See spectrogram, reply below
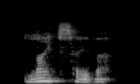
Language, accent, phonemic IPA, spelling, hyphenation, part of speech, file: English, Southern England, /ˈlaɪfˌseɪvə/, lifesaver, life‧saver, noun, LL-Q1860 (eng)-lifesaver.wav
- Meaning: Someone or something that saves lives.: 1. A lifeguard or other rescuer 2. A life buoy 3. Any lifesaving tool or item of supplies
